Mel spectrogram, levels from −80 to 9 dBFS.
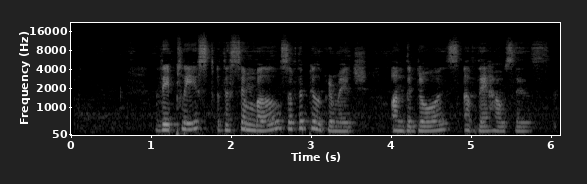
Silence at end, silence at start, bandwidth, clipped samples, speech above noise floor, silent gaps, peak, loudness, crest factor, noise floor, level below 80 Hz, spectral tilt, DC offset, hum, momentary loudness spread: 0.05 s; 0.2 s; 15.5 kHz; under 0.1%; 25 dB; none; -18 dBFS; -38 LUFS; 22 dB; -63 dBFS; -68 dBFS; -3 dB/octave; under 0.1%; none; 11 LU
